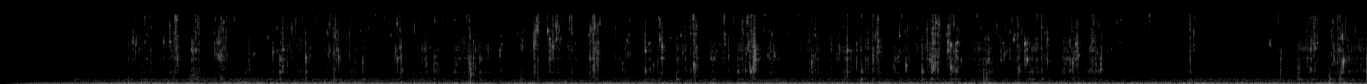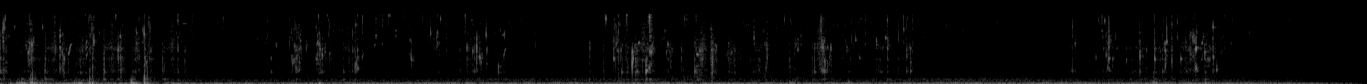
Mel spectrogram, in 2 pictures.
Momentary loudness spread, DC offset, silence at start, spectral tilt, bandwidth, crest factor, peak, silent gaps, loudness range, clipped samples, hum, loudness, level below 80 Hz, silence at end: 16 LU; under 0.1%; 0.15 s; -1.5 dB/octave; 11.5 kHz; 28 dB; -16 dBFS; none; 6 LU; under 0.1%; none; -47 LUFS; -52 dBFS; 0.05 s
